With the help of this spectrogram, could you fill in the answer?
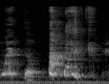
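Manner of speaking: high, disbelieving what the fuck through laughter; shocked. Retold or imitated. Retelling the birthday story, a high laughing shocked squeal. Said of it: "I'm like".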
